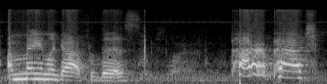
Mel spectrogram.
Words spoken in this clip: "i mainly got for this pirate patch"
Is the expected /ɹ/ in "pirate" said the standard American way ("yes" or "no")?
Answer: no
